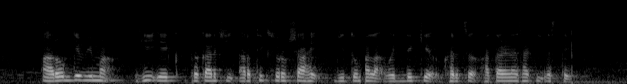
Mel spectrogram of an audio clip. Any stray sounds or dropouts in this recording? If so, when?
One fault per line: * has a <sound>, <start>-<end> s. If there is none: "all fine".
* has a dropout, 3.6-3.7 s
